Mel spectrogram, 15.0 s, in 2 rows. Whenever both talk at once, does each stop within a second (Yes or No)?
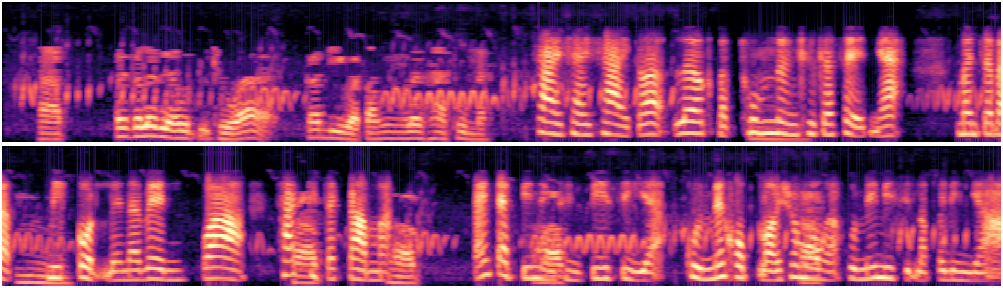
Yes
